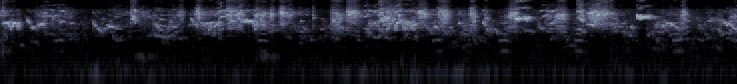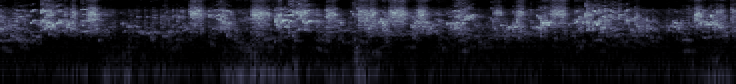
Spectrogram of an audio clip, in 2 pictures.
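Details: A group of finches at play keeps up a busy, unbroken chorus of thin, high chirps and tweets, many overlapping voices.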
